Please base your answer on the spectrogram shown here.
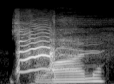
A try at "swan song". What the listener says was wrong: Swan song. You said swank. I don't even know what you said. You said swank song.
